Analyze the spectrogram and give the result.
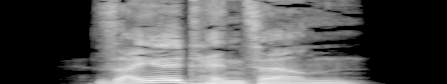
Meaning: dative plural of Seiltänzer
- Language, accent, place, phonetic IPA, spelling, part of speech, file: German, Germany, Berlin, [ˈzaɪ̯lˌtɛnt͡sɐn], Seiltänzern, noun, De-Seiltänzern.ogg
